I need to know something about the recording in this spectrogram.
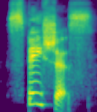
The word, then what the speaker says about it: spacious: Spacious. Spacious. So what do you hear in this one? Do you hear cius, or do you hear shus? Spacious. Again, the answer is the second one.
